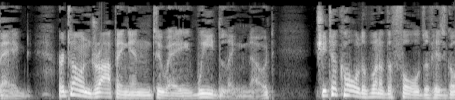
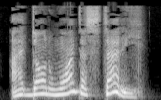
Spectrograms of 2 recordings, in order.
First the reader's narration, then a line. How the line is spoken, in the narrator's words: she cried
